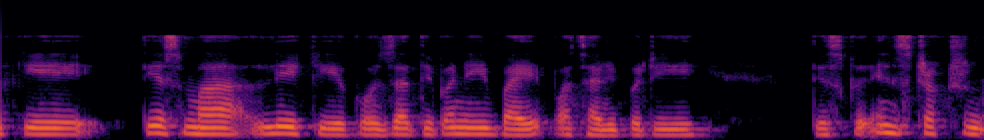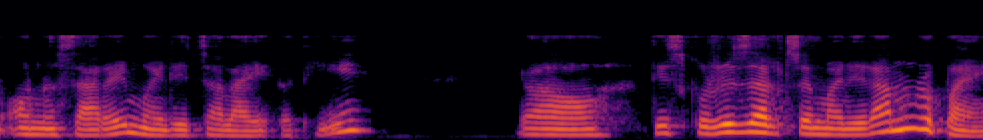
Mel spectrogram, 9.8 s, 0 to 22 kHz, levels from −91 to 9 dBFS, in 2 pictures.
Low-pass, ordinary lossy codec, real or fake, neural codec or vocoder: none; none; fake; codec, 16 kHz, 4.8 kbps, FACodec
